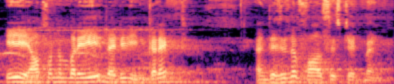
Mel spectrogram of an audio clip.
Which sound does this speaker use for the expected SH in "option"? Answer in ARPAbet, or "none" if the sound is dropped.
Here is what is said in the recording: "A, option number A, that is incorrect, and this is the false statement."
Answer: S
